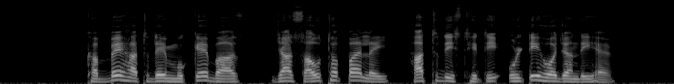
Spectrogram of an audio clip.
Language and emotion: Punjabi, neutral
